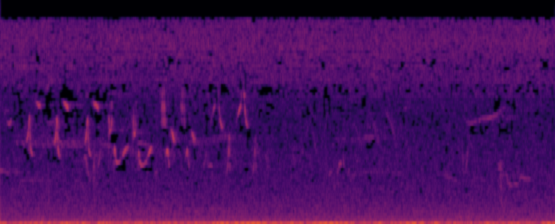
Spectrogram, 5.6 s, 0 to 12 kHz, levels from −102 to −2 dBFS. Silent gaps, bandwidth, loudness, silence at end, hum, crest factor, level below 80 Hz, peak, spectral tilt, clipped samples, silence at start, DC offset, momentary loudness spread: none; 11.5 kHz; -55 LUFS; 0 s; none; 10 dB; -50 dBFS; -32 dBFS; -3.5 dB/octave; under 0.1%; 0 s; under 0.1%; 4 LU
